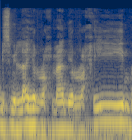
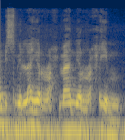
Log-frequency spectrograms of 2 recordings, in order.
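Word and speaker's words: بسم الله الرحمن الرحيم: berusaha memperbaiki setiap waktu kadang-kadang Bismillahirrahmanirrahim harusnya panjang kita membacanya Bismillahirrohmanirrohim itu tentu kesalahan fatal di dalam Fatihah itu akan batal Salat kita ketika membaca Bismillahirrahmanirrahim tidak panjang ujungnya maka itu sama dengan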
